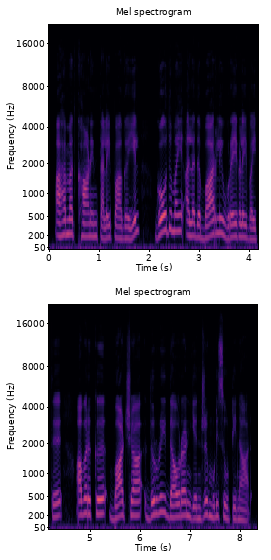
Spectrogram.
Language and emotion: Tamil, neutral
